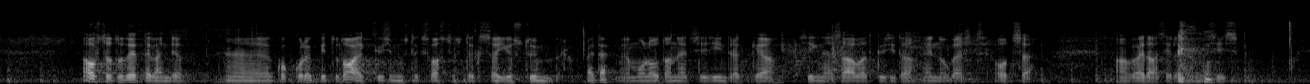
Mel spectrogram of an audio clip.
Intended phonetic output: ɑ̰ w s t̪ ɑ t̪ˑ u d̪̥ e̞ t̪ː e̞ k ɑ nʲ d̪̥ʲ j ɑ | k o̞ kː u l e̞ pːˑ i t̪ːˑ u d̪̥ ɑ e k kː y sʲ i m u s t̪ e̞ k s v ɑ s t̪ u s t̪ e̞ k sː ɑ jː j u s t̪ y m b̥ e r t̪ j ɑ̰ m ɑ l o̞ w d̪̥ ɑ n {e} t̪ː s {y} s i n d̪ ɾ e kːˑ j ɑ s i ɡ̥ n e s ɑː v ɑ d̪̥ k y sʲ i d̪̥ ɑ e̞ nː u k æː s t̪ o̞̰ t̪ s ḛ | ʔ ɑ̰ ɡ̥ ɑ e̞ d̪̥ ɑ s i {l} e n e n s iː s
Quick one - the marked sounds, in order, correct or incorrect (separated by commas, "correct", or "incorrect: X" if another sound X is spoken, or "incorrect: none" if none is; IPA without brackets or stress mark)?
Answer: correct, incorrect: i, correct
